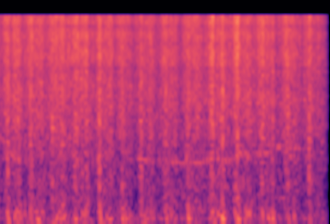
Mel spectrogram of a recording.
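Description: Thin plastic bag crinkling in rapid, dense crackles as it is shaken to coat the feeder crickets inside with calcium powder.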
